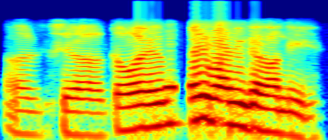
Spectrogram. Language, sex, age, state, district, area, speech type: Hindi, male, 60+, Uttar Pradesh, Lucknow, rural, conversation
